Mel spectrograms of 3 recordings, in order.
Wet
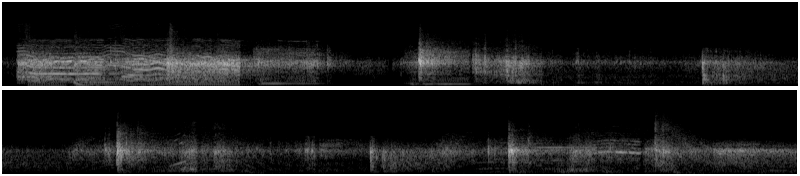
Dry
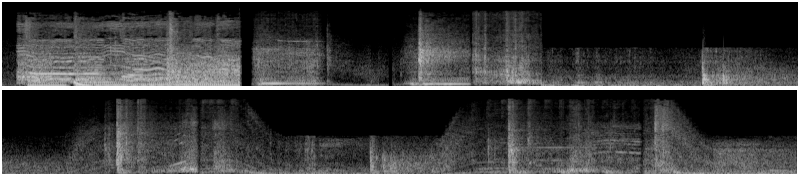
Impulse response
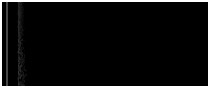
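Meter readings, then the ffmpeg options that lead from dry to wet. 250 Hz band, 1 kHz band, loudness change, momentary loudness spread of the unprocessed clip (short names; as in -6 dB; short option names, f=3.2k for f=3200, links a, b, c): -25.0 dB, -3.0 dB, -10.5 dB, 22 LU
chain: -filter_complex "[0:a]bandpass=f=1.1k:t=q:w=6.8:csg=0,asplit=2[a][b];[1:a]atrim=start_sample=2205[c];[b][c]afir=irnorm=-1:irlink=0,volume=3.5dB[d];[a][d]amix=inputs=2:normalize=0,volume=-4dB"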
